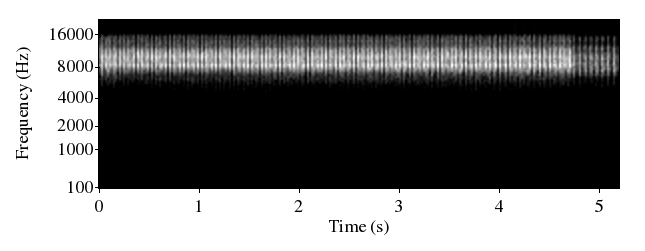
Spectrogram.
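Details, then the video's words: Grasshoppers stridulating at 9pm on 6 September 2020 in a meadow near the Svensky monastery in Bryansk, Russia, recorded on a Tascam DR-44WL in stereo: a dense, high, rapidly pulsed chirring that runs steadily, then drops abruptly in loudness near the end. "кузнечики на лугу – Grasshopper Sounds in the Field"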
